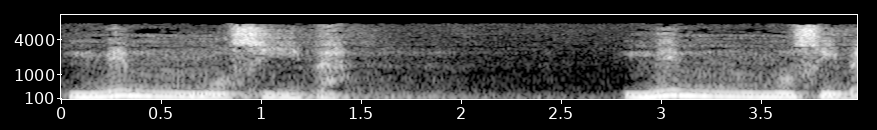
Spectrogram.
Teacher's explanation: بعدها ميم أنا عايز أقولك كأنها غير موجودة ها عايز أريحك اشبك لي الميم مع الميم لأنها إدغام كامل بغنة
